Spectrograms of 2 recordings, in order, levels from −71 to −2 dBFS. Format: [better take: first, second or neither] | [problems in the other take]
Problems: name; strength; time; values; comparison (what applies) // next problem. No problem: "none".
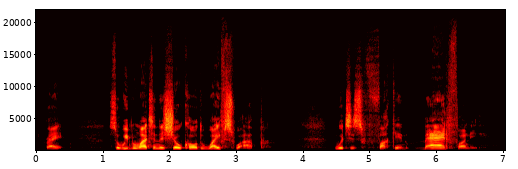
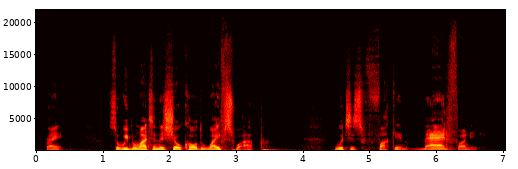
second | thin; very; fading below 400 Hz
